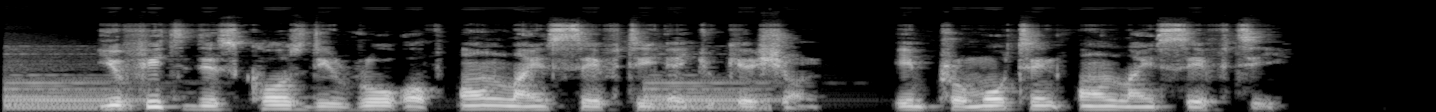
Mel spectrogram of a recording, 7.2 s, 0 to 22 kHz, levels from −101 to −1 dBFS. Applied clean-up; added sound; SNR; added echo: classical method spectral subtraction.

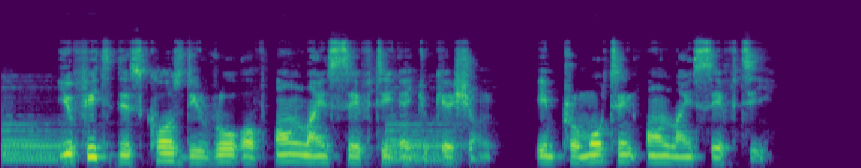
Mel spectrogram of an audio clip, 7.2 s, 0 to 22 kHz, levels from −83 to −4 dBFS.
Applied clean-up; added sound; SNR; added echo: neural mask model RNNoise.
